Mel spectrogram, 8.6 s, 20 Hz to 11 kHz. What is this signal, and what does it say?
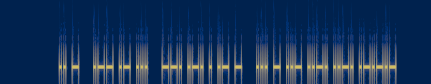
Morse code, heard as a keyed tone, about 28 wpm, 700 Hz. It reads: IT WAS GREAT STUFF.
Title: Sentences from Top 1400 Words 28wpm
